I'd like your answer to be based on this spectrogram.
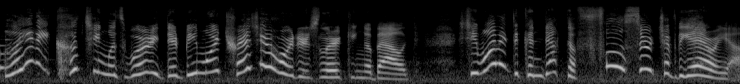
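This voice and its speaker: A squeaky, extremely high-pitched put-on character voice at a moderate pace. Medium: video game. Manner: chatty, excitable.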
